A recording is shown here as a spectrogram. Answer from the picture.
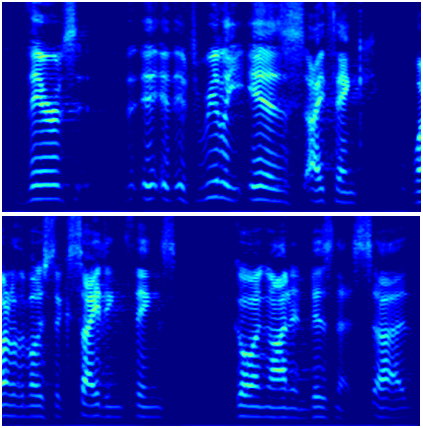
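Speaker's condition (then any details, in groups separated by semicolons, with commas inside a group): No condition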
